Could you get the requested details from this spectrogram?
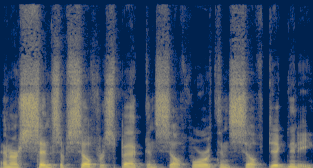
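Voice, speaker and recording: A man talks at a moderate pace in a fairly low pitch. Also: very clean recording, silent background. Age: 40s. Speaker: men's coaching podcast host. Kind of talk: motivational monologue. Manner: animated.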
